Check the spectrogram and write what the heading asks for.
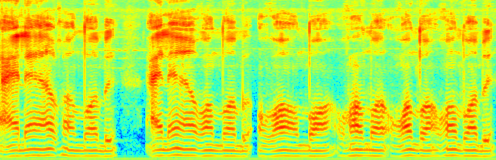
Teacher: غین اور ضاد کو پر پڑھ لیا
